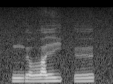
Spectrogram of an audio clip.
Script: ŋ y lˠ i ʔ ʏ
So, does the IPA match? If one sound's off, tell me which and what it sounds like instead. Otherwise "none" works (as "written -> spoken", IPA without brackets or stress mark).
none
